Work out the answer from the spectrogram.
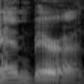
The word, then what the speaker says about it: Canberra: Canberra, like Canada bear. Cranberry.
